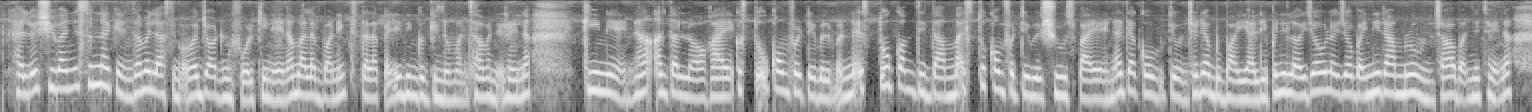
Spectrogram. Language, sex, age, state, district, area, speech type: Nepali, female, 18-30, West Bengal, Kalimpong, rural, spontaneous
